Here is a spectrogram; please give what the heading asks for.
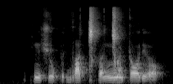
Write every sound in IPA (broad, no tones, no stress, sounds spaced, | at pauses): k ĩ ʃ ʊ p ɪ ɡ w ɑ ǀʰ ʌ ŋ͡ǀ ɔ̃ ʈ ɔ ɾʲ ɔ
